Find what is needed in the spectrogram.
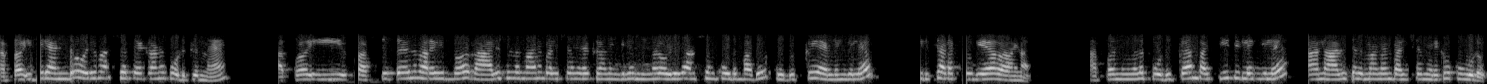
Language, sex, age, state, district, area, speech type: Malayalam, female, 45-60, Kerala, Wayanad, rural, conversation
